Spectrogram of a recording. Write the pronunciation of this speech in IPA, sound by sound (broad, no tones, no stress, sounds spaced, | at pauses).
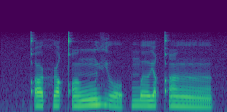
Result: qʼ ə˞ h ə˞ qʼ ũː vʲ o | m əː j qʼ ə̃ː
